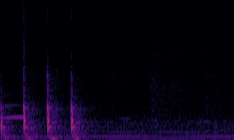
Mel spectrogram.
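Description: Four quick, sharp knocks in a row, about four a second, followed by a low steady hum.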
